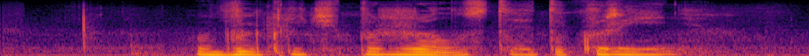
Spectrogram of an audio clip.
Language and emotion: Russian, angry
